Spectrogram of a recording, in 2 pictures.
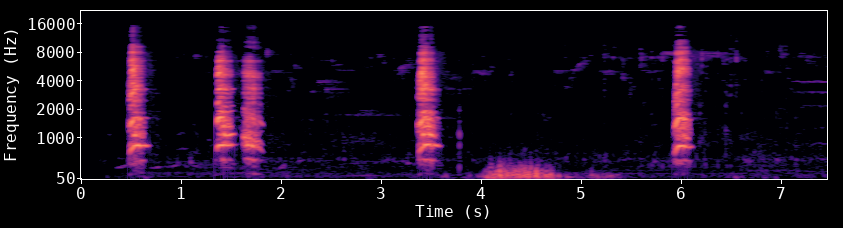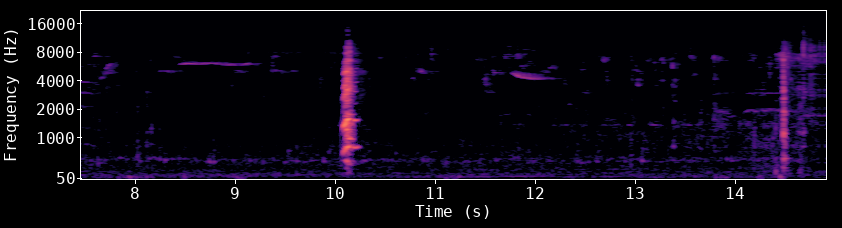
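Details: A farm goose gives six loud, harsh, nasal honks, singly or in quick pairs, spaced irregularly over fifteen seconds; a brief low thump or rumble sounds midway.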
